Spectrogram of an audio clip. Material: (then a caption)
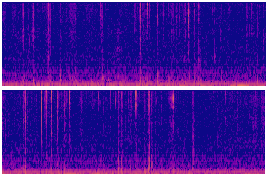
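Plastic. Fingernails scratch and pinch the loops of a small red metallic plastic ribbon gift bow held close up. Quiet crinkly scratches and quick, bright ticks scatter over a steady low hum.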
